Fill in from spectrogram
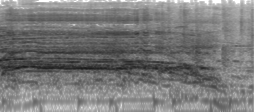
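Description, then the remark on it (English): An audience at a live recording erupts in loud, sustained cheering and shouting after being asked to make noise if they live north of the river, many overlapping voices whooping and yelling at once; the roar holds steady for a few seconds before starting to fade. “Make some noise if you live north of the river.”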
